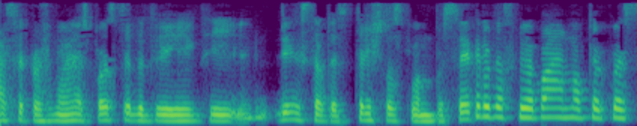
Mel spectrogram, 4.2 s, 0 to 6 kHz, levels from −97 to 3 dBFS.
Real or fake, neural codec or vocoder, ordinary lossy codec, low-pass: fake; codec, 16 kHz, 1 kbps, FreqCodec, larger model; MP3, 32 kbps; 5.4 kHz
